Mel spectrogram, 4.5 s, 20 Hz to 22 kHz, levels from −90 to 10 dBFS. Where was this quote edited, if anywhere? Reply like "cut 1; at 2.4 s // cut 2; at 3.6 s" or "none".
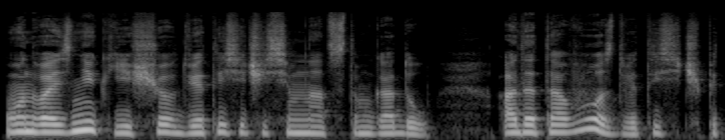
none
